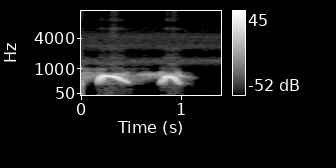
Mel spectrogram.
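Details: Decoy spotted dove calling in the gáy gọi style. Two low, smooth coos, each rising briefly then falling, separated by a soft murmur.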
